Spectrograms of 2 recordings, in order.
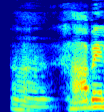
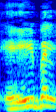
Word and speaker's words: ഹാബേൽ: ഇതെല്ലാം കൊലപാതകത്തിന്റെ മറ്റു ലക്ഷണങ്ങളാണ് സത്യദ ഗ്രീക്കിലും ഹാബേൽ എന്ന് തന്നെയാണ് ഇംഗ്ലീഷിൽ എബൽ എന്നാണ് പലപ്പോഴും ഉച്ചാരണം അബ്ലു എന്ന അക്കാഡിയൻ പഴയ അസേറിയൻ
